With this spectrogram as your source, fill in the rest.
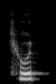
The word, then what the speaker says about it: ชุด: What's the tone of ชุด? It's a low-class consonant with a dead syllable and a short vowel that makes it high tone.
